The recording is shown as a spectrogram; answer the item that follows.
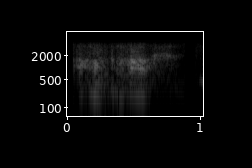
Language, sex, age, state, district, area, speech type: Goan Konkani, female, 18-30, Goa, Quepem, rural, conversation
